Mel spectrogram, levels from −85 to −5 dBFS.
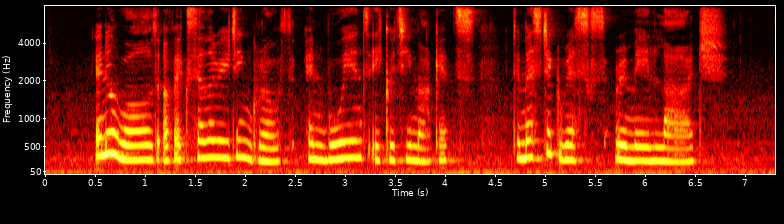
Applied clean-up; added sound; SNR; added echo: none; none; none; none.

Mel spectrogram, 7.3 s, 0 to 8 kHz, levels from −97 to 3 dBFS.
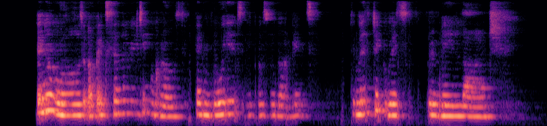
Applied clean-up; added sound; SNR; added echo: neural mask model DeepFilterNet 3.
